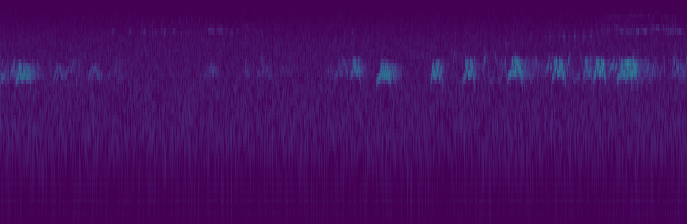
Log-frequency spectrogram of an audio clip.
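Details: European bee-eaters at a breeding colony, adults feeding young at the nest burrow while a young bird leaves and flies back in; short burry rolling notes, a few scattered early, then a run of about eight evenly spaced calls, over steady background hiss.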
